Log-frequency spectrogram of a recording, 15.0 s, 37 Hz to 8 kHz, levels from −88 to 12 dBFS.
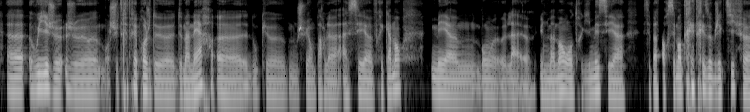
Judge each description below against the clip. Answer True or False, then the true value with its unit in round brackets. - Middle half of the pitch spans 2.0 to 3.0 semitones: True (2.7 semitones)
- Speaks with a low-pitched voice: True (95 Hz)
